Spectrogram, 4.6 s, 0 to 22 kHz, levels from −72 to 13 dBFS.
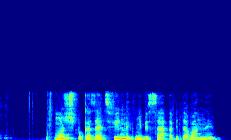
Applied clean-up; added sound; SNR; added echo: neural mask model RNNoise.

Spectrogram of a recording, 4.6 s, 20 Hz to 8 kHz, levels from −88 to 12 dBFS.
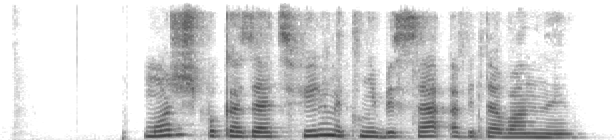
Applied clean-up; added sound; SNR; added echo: neural mask model DeepFilterNet 3.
